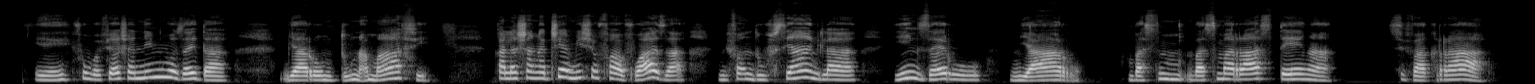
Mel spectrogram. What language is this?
Bara Malagasy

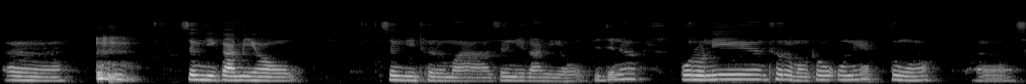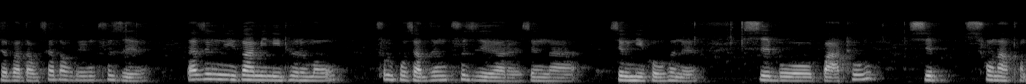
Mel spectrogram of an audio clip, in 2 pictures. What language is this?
Bodo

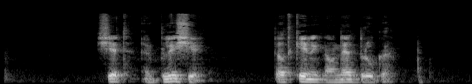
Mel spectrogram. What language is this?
Western Frisian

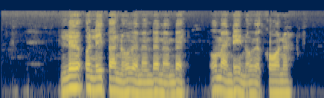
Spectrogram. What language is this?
Bamenyam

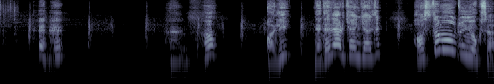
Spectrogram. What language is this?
Turkish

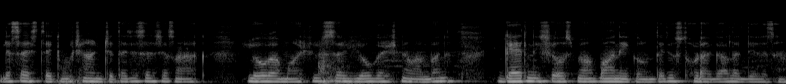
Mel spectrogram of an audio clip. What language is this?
Kashmiri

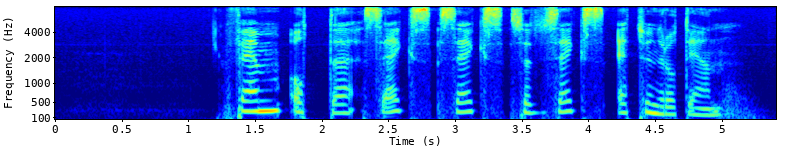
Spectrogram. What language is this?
Norwegian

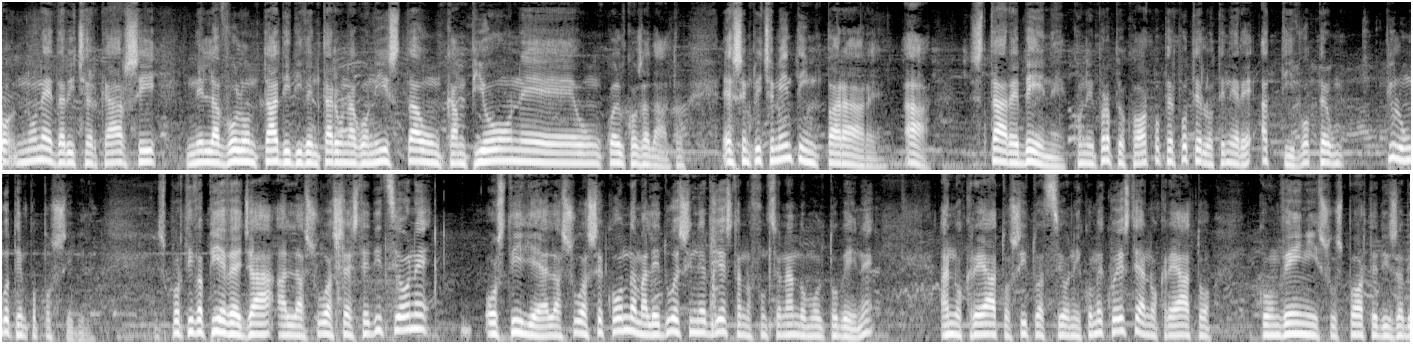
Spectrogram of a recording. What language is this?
Italian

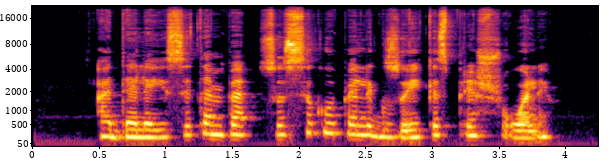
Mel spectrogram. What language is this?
Lithuanian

